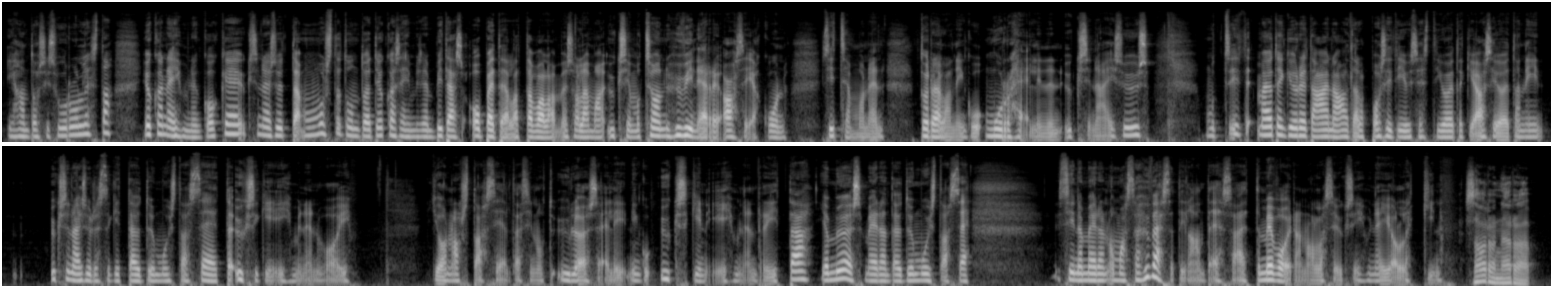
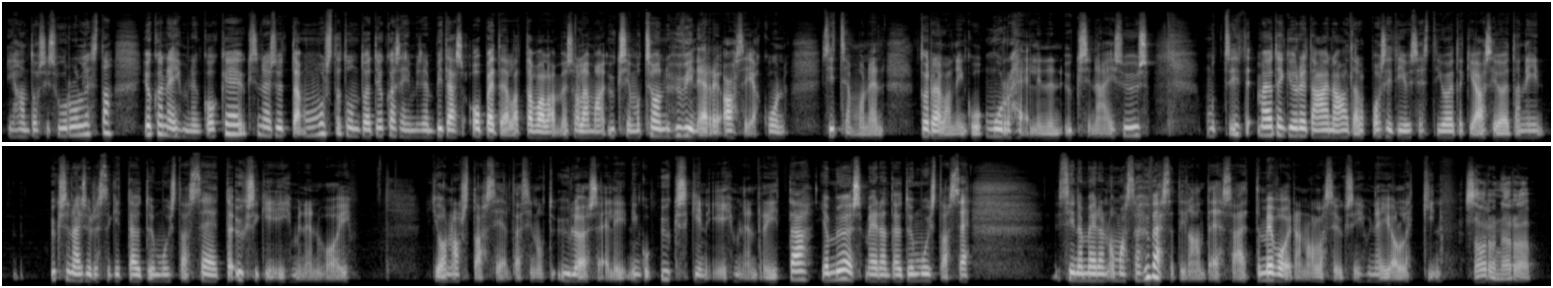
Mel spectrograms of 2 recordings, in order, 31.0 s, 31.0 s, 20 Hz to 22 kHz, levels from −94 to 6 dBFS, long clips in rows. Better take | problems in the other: first | thin; somewhat; fading below 250 Hz

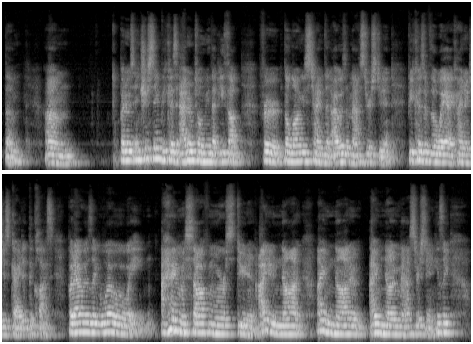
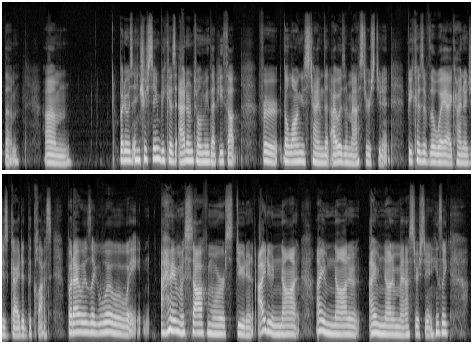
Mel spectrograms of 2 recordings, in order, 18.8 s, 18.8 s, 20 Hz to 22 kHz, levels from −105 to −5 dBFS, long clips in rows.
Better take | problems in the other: second | room echo; slight; dies away in 0.4 s // off-mic speech; far

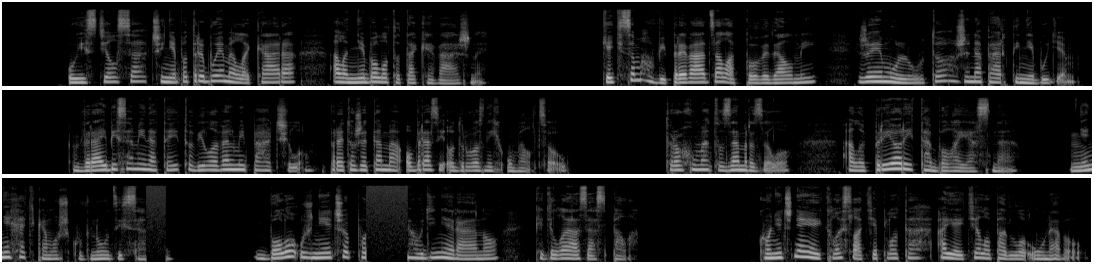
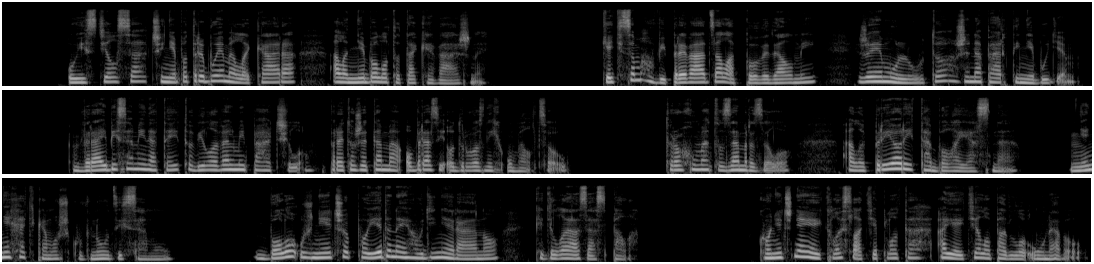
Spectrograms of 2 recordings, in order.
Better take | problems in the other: second | audio cutting out; filled with static; at 23 s and at 25 s

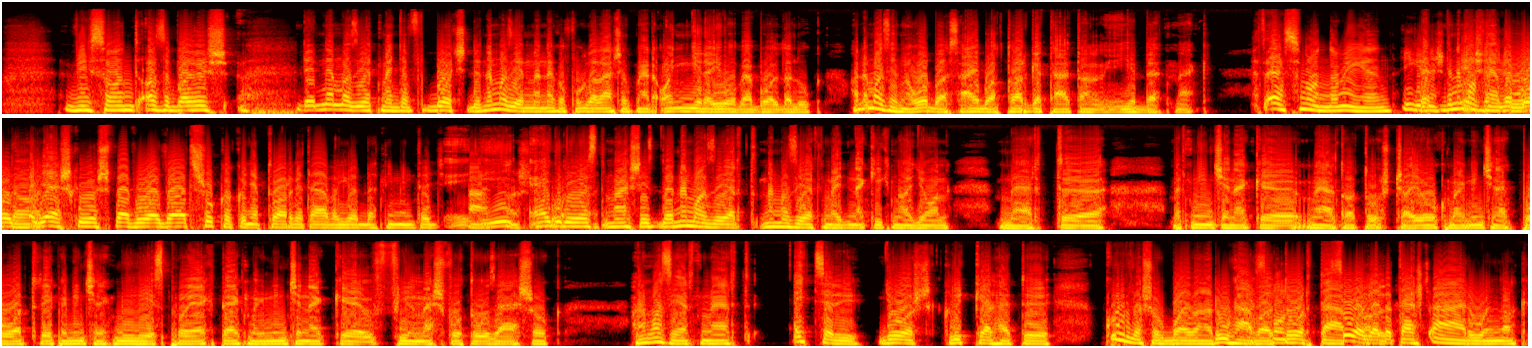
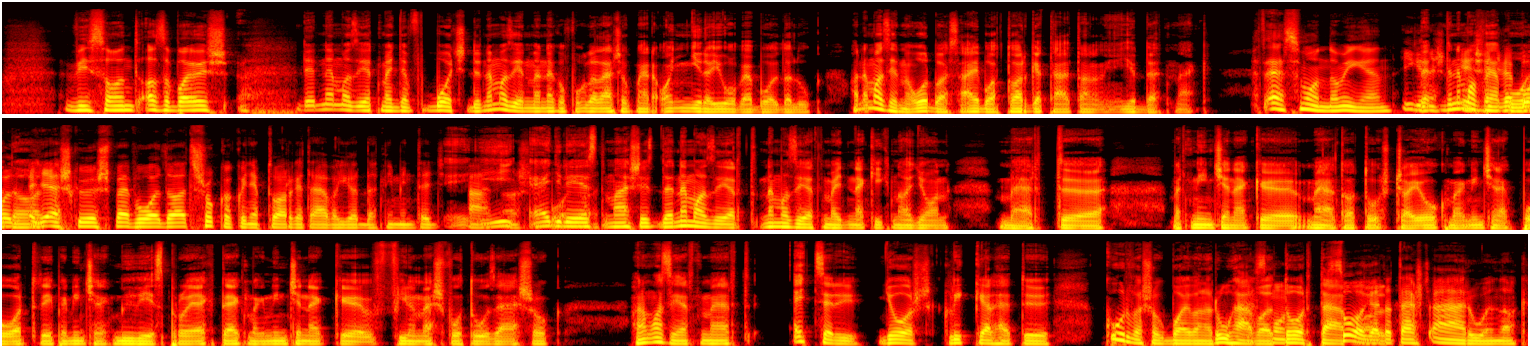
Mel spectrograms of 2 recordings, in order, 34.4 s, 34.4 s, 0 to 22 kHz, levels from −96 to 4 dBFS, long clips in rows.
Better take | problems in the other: second | distortion; heavy; 6 dB below the speech

